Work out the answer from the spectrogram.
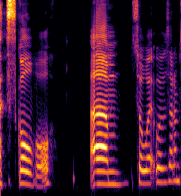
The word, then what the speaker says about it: Scovel: The book is called The Game of Life and How to Play It by Florence Volkovich.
